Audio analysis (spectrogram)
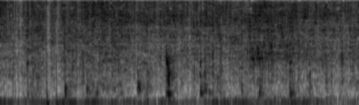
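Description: Grated ginger and spices sizzle in a pan as a splash of water hits the hot oil, giving a steady crackling hiss with occasional sharper pops and the faint scrape of stirring.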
